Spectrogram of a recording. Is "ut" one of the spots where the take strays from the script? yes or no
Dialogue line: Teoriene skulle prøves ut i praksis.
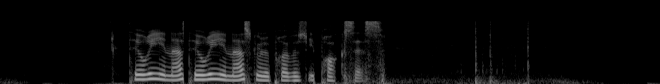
yes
